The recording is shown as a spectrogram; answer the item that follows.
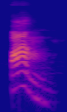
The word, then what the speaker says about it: palm: ataka for l okay pam pam pam pam It's silent L para siyang Pam so Pam yung kamay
